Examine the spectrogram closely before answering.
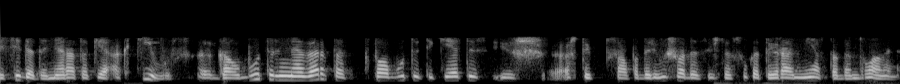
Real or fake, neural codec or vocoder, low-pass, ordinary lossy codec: real; none; 3.6 kHz; MP3, 24 kbps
